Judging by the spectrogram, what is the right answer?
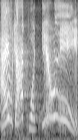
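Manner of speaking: shrill, very high, loud charging goblin war cry. Picturing yourself as a goblin charging the player, yelling as a goblin. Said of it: "and just yelling".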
